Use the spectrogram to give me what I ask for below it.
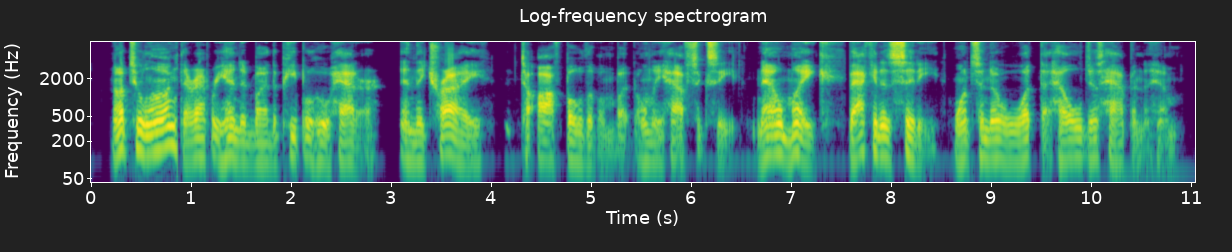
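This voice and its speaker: A man puts on a raspy character voice, fairly low in pitch, speaking at a moderate pace with ordinary pitch variation. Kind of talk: late-night film commentary. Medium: solo performance. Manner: blunt, conversational, wry.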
